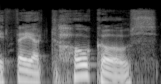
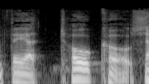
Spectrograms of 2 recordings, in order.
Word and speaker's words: Theotokos: Well, as they pronounce it today, Theotokos, it's normally you have the accent there on that omicron, Theotokos. – Uh-huh. – On the penult, right, before the final syllabus, or syllabus, the final syllable.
